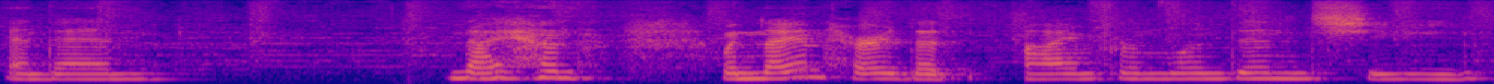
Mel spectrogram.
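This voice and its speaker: Mellow young woman chatting, vlog style. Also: a little high, level tone, takes it slowly, faint music behind. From Poland. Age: young adult. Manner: chatty, informal. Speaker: vlogger. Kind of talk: casual storytelling to camera.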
